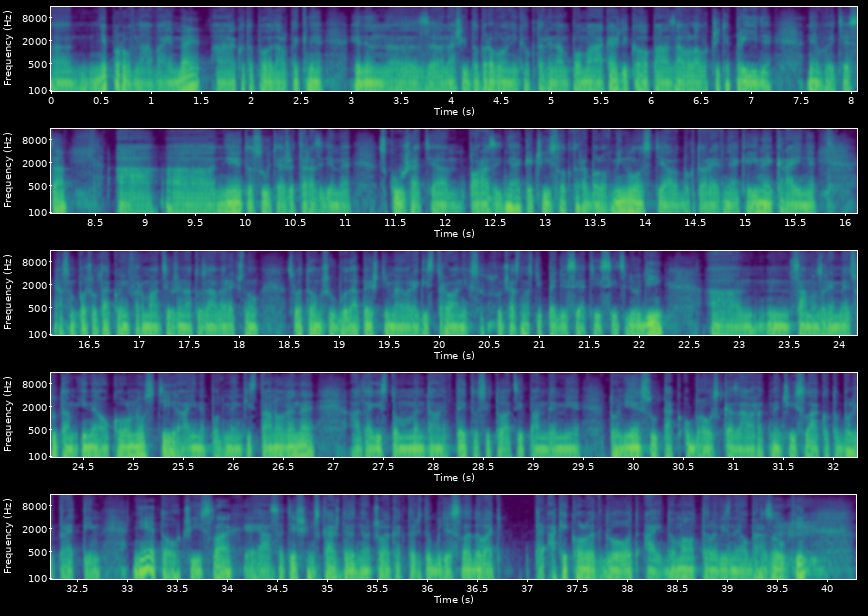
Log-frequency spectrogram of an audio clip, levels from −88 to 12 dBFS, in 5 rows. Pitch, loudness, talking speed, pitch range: 80 Hz, -19 LUFS, 170 wpm, 75-90 Hz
